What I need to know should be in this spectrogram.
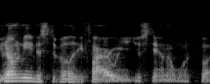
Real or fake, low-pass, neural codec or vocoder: fake; 7.2 kHz; vocoder, 22.05 kHz, 80 mel bands, HiFi-GAN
